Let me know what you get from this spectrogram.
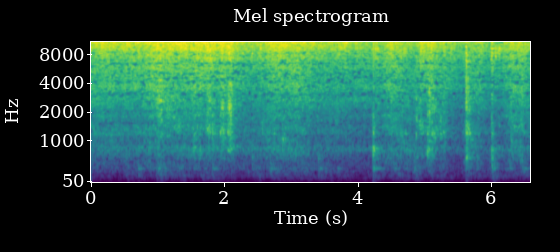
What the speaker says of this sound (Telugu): చికెన్ వేగిందండి ఆయిల్లో.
